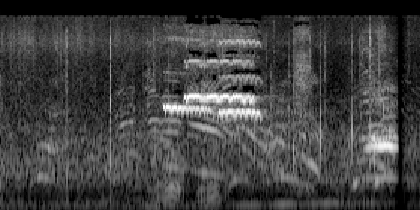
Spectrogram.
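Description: Spectators shouting during a football play, then a referee's whistle blown hard for about a second in the middle, its pitch dropping slightly halfway through, blowing the play dead. A loud shout comes just before the end.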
